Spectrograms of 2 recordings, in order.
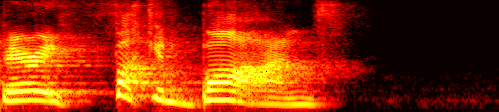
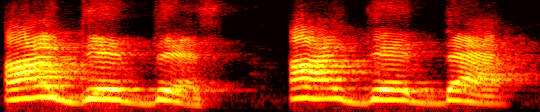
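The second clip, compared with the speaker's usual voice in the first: higher, slow, sing-song admission; slow, higher mock Pete Rose; slow mock confession; 5 semitones higher, slower than usual. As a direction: drag it out like a rehearsed apology. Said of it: "and states".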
